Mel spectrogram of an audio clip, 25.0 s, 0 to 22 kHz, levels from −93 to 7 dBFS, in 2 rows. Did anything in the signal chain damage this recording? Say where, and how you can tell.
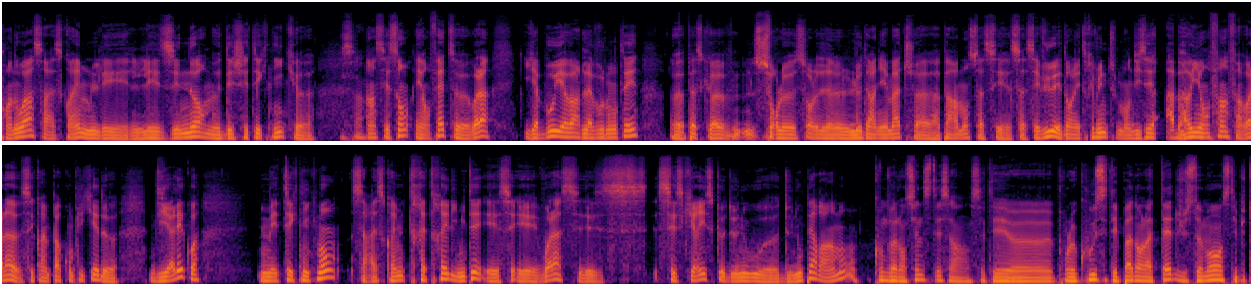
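No, nothing in the signal chain damaged this audio.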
